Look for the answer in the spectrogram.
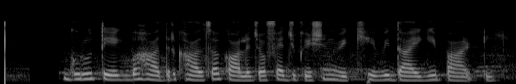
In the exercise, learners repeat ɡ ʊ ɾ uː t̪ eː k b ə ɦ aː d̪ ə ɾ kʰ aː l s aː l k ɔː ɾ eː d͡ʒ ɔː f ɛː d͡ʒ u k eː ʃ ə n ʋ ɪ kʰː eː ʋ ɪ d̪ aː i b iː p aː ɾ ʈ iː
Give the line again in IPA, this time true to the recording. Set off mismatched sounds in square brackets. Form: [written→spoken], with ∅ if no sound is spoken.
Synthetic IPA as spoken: ɡ ʊ ɾ uː t̪ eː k b ə ɦ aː d̪ ə ɾ kʰ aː l s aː [l→∅] k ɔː [ɾ→l] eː d͡ʒ ɔː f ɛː d͡ʒ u k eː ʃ ə n ʋ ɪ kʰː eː ʋ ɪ d̪ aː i [b→ɡ] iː p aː ɾ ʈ iː

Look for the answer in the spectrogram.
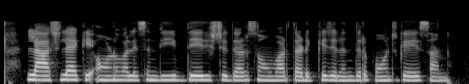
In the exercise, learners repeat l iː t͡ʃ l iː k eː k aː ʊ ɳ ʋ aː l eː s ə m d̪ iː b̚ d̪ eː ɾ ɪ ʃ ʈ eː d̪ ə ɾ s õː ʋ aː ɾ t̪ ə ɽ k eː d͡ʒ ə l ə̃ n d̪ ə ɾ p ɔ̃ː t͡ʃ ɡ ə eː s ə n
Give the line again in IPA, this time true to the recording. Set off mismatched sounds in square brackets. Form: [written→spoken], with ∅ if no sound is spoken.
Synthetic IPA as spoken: l [iː→aː] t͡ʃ l [iː→ɛː] k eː [k→ʔ] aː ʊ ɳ ʋ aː l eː s ə [m→n] d̪ iː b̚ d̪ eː ɾ ɪ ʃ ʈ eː d̪ ə ɾ s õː ʋ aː ɾ t̪ ə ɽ k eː d͡ʒ ə l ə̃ n d̪ ə ɾ p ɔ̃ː t͡ʃ ɡ ə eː s ə n

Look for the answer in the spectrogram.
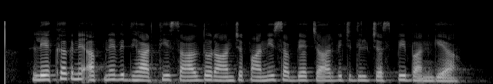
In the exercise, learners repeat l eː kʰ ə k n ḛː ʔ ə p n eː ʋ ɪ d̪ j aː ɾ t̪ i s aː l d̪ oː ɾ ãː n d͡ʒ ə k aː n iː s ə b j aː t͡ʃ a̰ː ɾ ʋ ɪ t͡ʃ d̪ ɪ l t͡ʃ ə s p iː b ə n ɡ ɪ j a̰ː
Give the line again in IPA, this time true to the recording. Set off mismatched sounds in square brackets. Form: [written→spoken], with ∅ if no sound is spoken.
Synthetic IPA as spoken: l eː kʰ ə k n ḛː ʔ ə p n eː ʋ ɪ d̪ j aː ɾ [t̪→t̪ʰ] i s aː l d̪ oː ɾ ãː n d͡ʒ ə [k→p] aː n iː s ə b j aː t͡ʃ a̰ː ɾ ʋ ɪ t͡ʃ d̪ ɪ l t͡ʃ ə s p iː b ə n ɡ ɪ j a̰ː

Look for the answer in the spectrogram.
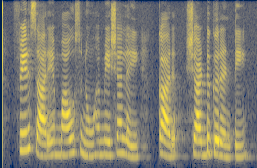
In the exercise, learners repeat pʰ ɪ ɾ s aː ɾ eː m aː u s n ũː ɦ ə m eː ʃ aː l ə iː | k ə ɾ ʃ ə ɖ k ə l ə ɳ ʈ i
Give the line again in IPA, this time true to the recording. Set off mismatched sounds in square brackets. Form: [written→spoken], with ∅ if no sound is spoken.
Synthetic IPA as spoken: pʰ ɪ ɾ s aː ɾ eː m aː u s n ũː ɦ ə m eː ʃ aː l ə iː | k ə ɾ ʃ ə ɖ [k→ɡ] ə [l→ɾ] ə ɳ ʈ [i→iː]

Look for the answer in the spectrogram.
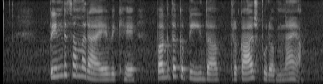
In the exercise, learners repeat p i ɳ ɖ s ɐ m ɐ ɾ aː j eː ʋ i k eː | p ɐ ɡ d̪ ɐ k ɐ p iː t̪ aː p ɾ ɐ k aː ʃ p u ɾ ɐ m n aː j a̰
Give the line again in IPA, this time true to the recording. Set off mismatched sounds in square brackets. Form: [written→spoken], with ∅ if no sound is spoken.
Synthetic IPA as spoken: p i ɳ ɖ s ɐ m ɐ ɾ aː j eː ʋ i [k→kʰ] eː | p ɐ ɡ d̪ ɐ k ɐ p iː [t̪→d̪] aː p ɾ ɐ k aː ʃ p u ɾ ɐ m n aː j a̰

